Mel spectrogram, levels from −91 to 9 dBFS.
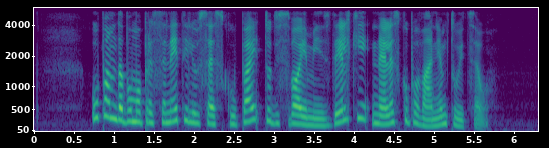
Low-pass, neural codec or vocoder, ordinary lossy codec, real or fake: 5.4 kHz; vocoder, 44.1 kHz, 80 mel bands, Vocos; none; fake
